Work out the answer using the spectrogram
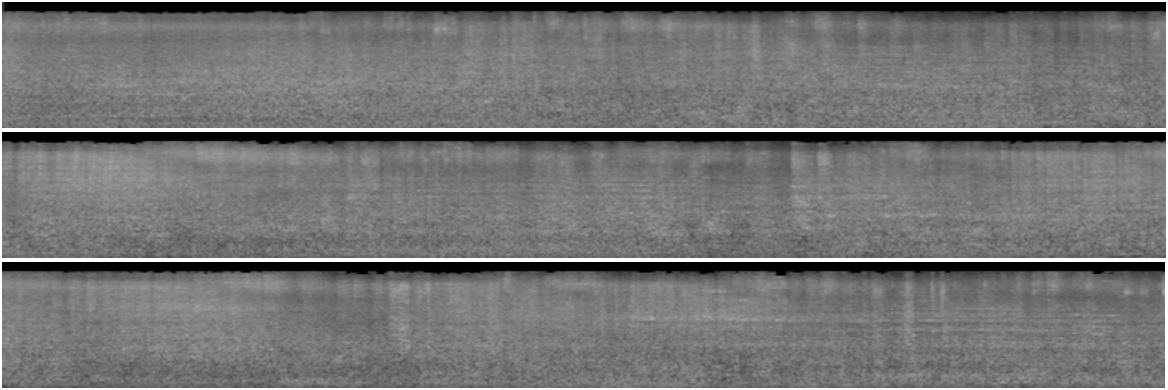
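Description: Freight train of tank cars and covered hoppers rolling past at close range: a loud, steady rumble and rattle of the cars, with wheels clacking over rail joints. A few brief high-pitched wheel squeals rise over it, around ten seconds in and again near the end.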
